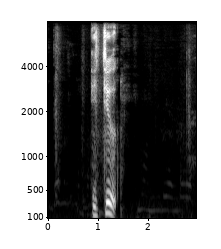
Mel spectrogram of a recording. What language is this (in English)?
Santali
